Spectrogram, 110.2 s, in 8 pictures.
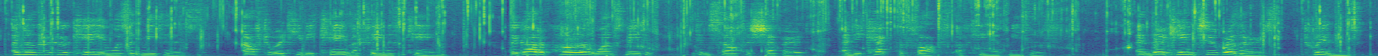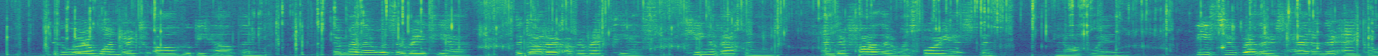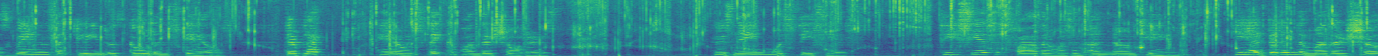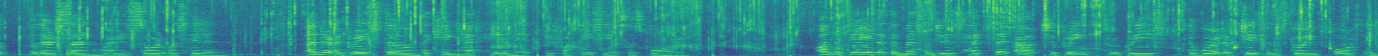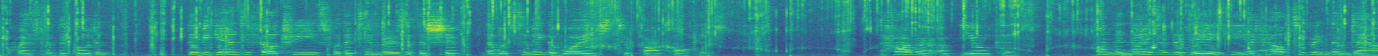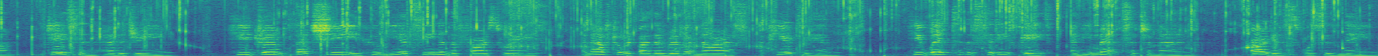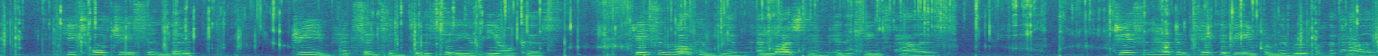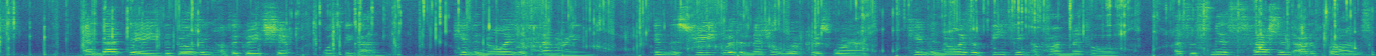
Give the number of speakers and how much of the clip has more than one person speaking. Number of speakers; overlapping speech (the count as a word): one, no overlap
